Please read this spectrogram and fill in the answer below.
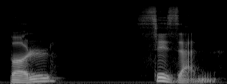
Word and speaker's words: Paul Cézanne: so he is really known worldwide and French pronounce his name season Paul season per season did you know that the painting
